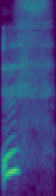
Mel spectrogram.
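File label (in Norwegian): "uff", Norwegian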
